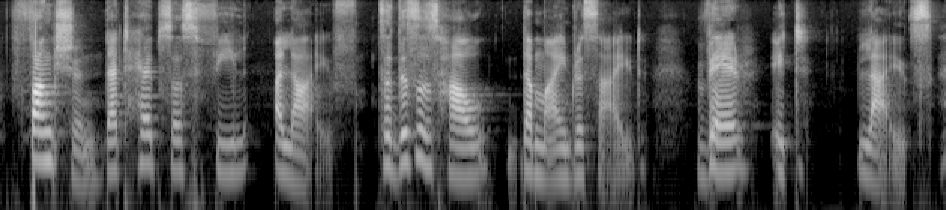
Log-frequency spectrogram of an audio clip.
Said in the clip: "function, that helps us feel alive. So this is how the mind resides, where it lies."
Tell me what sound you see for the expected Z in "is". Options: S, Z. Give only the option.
Z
